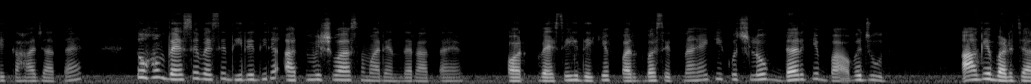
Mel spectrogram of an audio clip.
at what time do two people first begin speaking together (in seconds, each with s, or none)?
none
